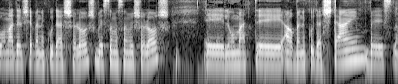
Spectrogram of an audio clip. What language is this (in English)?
Hebrew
